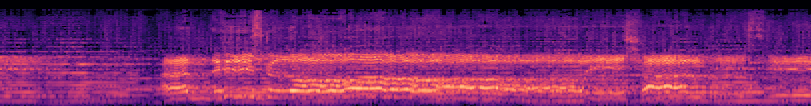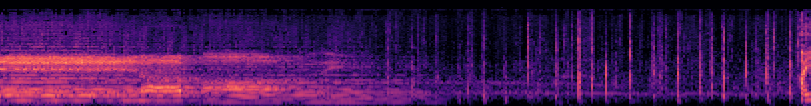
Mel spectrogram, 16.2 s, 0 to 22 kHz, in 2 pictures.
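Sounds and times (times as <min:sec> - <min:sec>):
donkey hooves clip-clopping while walking carrying a pregnant woman: 0:00.0 - 0:06.4, 0:10.0 - 0:16.2
sustained music: 0:00.0 - 0:12.5
speech: 0:01.9 - 0:03.1.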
